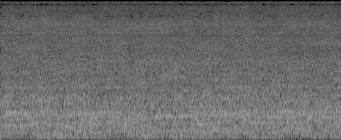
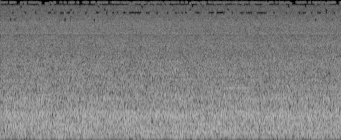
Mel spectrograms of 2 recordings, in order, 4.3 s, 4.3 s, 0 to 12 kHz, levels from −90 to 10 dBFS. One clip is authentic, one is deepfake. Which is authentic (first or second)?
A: second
